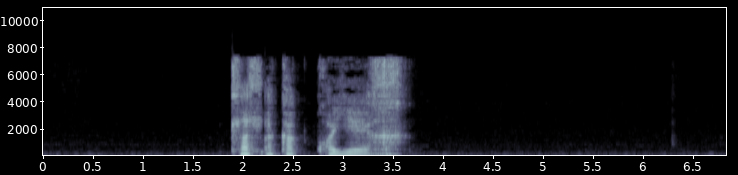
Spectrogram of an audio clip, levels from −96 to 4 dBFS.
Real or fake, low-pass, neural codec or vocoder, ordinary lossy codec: real; 7.2 kHz; none; AAC, 32 kbps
